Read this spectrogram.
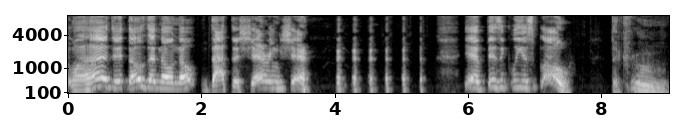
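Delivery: usual speaking voice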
